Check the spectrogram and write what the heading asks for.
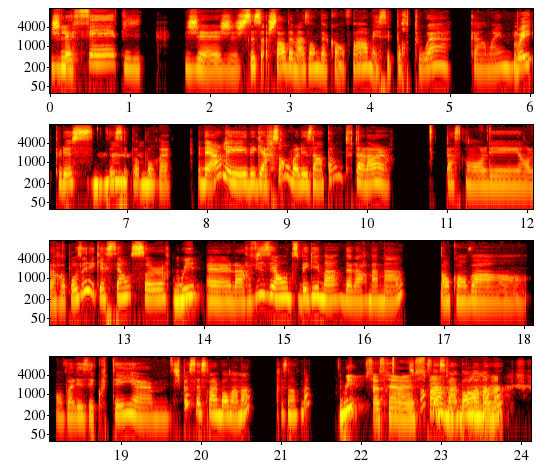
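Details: Adult woman speaking French; fluent speech.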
